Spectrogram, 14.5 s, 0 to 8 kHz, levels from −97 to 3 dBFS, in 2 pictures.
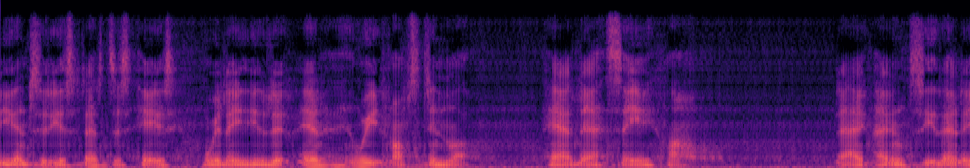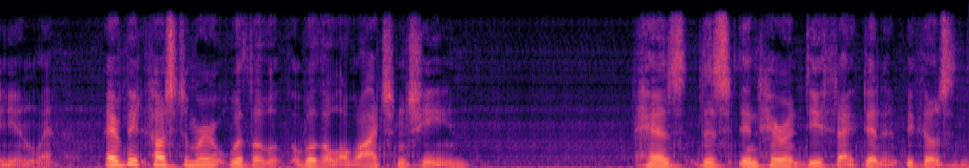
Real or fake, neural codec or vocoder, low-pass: fake; autoencoder, 22.05 kHz, a latent of 192 numbers a frame, VITS, trained on many speakers; 7.2 kHz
